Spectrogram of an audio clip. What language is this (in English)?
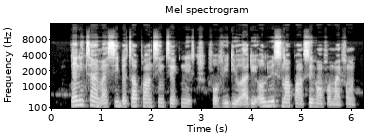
Nigerian Pidgin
